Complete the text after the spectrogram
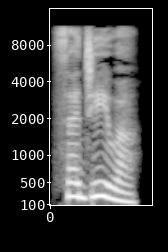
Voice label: "ಸಜ್ಜೀವ", Kannada

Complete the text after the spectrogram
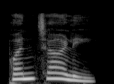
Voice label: "ಪಂಚಾಲ", Kannada

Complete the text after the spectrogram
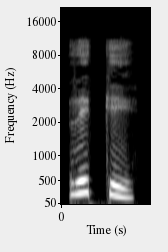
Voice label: "ರೆಕ್ಕೆ", Kannada

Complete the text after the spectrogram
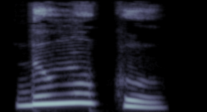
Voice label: "ಧುಮುಕು", Kannada

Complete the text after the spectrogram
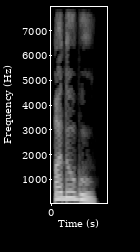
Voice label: "ಅದುಗು", Kannada

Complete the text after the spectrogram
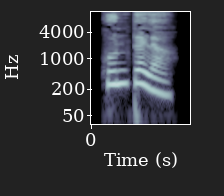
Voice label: "ಕಂಡಾಳು", Kannada

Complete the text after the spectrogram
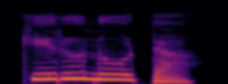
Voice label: "ಕರ್ನಾಟ", Kannada

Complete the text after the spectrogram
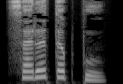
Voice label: "ಸಿರಿತುಪ್ಪೆ", Kannada

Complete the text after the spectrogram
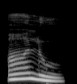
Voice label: "ಆಲು", Kannada

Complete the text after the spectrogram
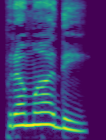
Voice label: "ಪ್ರಮಾಥಿ", kannada

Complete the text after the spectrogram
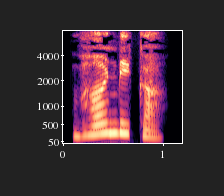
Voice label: "ಭಾಂಡಿಕ", Kannada

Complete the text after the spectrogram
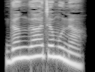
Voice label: "ಗಂಗಾಜಮುನ", Kannada

